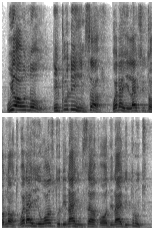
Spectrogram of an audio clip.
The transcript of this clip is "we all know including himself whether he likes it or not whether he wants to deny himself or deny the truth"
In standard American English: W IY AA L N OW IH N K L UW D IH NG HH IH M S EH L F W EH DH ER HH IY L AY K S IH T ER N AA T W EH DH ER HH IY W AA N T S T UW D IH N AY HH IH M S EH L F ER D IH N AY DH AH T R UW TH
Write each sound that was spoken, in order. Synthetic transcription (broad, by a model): W IY AA L N OW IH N K L UW D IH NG HH IH M S EH L F W EH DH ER HH IY L AY K S IH T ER N AA T W EH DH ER HH IY W AA N T S T UW D IH N AY HH IH M S EH L F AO D IH N AY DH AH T R UW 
